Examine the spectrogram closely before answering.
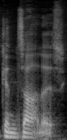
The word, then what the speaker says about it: Gonzalez: himself Francisco Gonzalez and is not how you pronounce his last name please don't hold that against me it's just Gonzales cans Gonzales yes twosies very important I keep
